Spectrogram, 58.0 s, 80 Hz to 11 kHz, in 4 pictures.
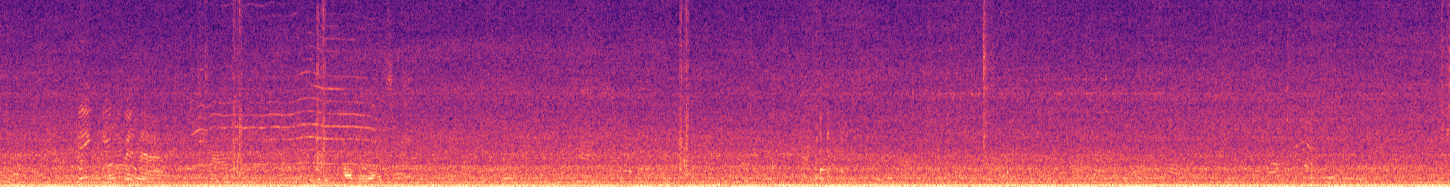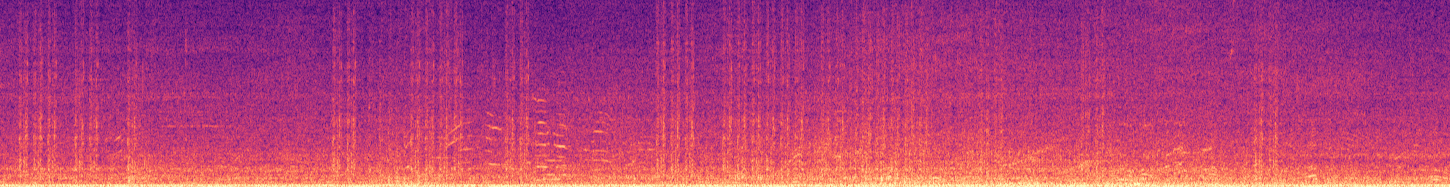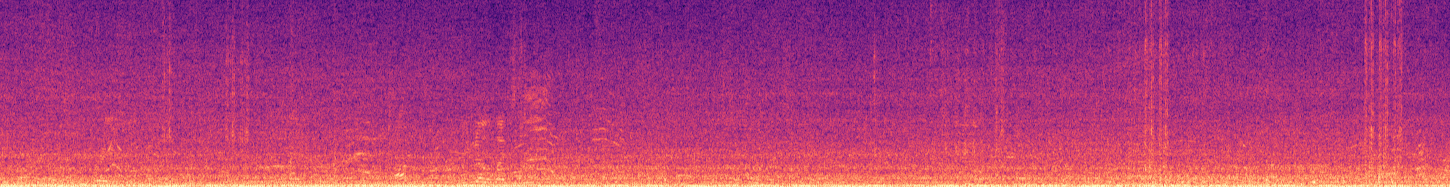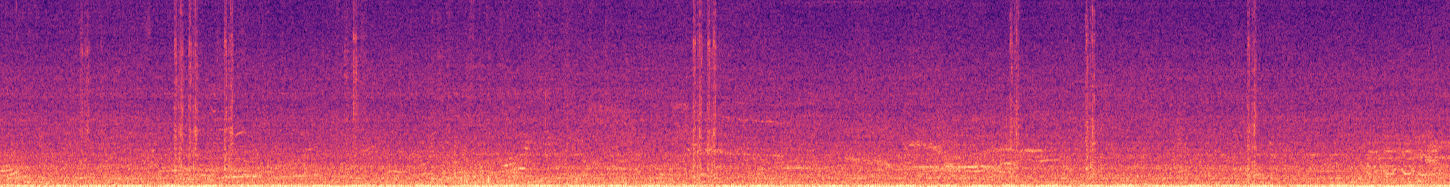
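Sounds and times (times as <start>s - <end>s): low mechanical hum: 0.0s - 58.0s
scattered voices: 0.0s - 58.0s.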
